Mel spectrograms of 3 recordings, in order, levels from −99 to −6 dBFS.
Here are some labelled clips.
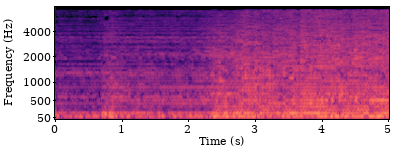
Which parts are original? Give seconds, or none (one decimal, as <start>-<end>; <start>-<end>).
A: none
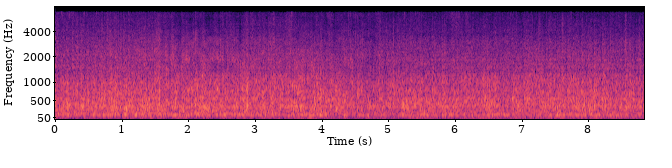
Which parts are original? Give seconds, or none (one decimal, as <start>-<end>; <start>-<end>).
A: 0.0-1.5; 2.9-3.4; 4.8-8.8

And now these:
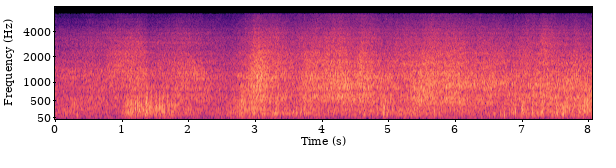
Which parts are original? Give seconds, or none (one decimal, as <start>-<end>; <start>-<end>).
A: 0.0-4.5; 5.5-6.3

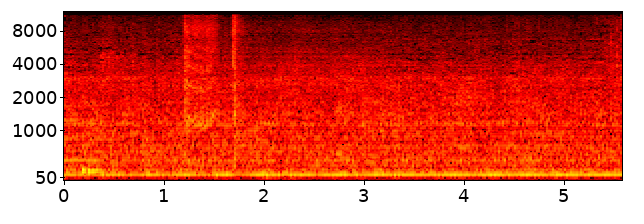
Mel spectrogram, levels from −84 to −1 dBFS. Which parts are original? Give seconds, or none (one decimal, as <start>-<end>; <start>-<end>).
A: 0.0-1.6; 3.2-5.6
